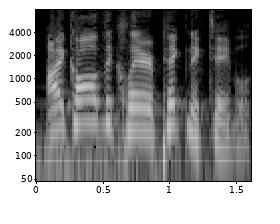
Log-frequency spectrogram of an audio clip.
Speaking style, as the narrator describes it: Claire shouted

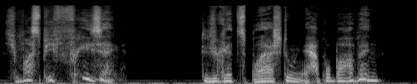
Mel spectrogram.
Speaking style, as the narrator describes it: whispered

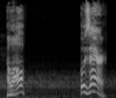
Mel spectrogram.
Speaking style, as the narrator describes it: a soft, slightly nasal voice called out

